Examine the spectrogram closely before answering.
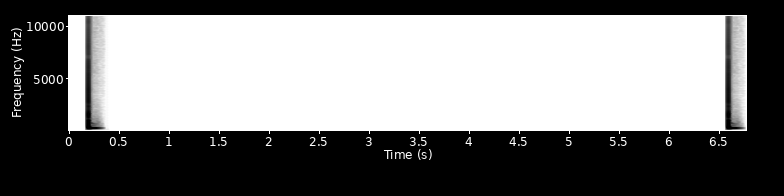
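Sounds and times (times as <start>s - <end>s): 
percussion in C minor at 150 bpm: 0.2s - 0.4s, 6.6s - 6.7s.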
